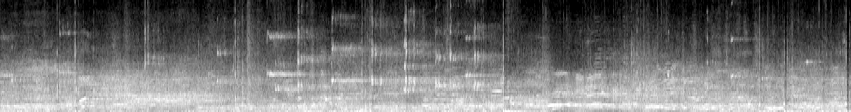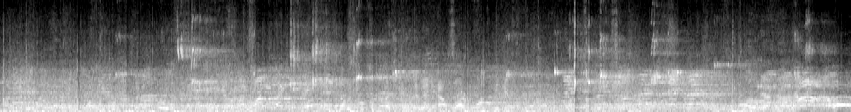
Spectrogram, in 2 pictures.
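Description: A crowd of spectators chatters and cheers throughout in a large echoing hall.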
